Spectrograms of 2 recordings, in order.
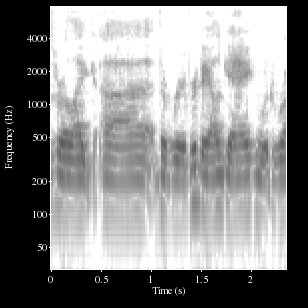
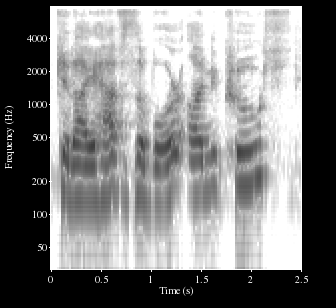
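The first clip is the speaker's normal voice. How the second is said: slow, louder dim-witted drawl; dopey Moose voice; 4 semitones higher, 9 dB louder, slower than usual. Retold or imitated. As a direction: play the dopey big guy asking for seconds. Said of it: "he passes the empty plate over and goes".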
